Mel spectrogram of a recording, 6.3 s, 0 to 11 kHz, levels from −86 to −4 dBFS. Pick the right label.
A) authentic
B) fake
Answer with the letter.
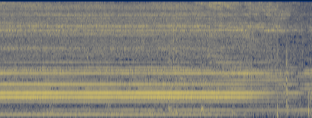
A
